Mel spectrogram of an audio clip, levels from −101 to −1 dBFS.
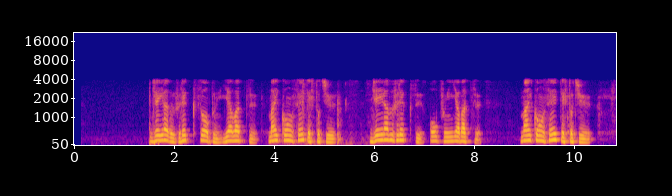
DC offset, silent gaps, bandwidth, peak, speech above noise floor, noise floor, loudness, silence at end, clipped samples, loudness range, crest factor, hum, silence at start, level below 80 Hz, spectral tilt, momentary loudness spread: under 0.1%; none; 4.1 kHz; -4 dBFS; 53 dB; -72 dBFS; -19 LUFS; 0.55 s; under 0.1%; 1 LU; 16 dB; none; 1.5 s; -58 dBFS; -8.5 dB/octave; 12 LU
